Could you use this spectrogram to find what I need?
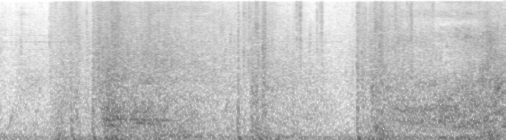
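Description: A burst of fire roars.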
